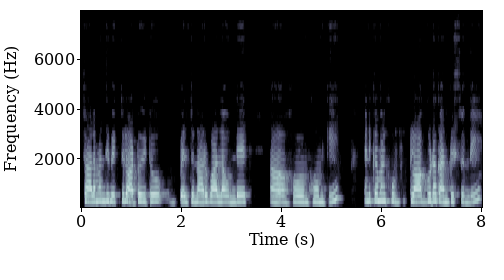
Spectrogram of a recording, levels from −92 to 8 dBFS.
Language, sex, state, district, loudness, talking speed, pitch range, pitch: Telugu, female, Telangana, Karimnagar, -16 LUFS, 120 wpm, 255-285 Hz, 270 Hz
